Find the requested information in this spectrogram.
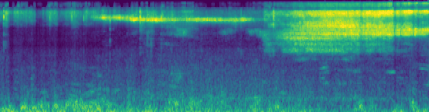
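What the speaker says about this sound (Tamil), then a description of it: "பிரேக் போட்டாங்க பாருங்க, அப்படி கத்துது" A passenger train slows as its brakes are applied, with heavy, loud rumbling of wheels on rails and a thin, high squeal rising and sustaining above the noise.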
